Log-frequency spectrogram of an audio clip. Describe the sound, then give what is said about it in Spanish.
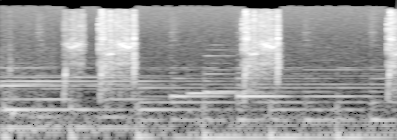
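Camera shutter clicks from a hands-free robotic helper that takes photos on its own: a few sharp, crisp bursts over steady background tones. “take the picture.”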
